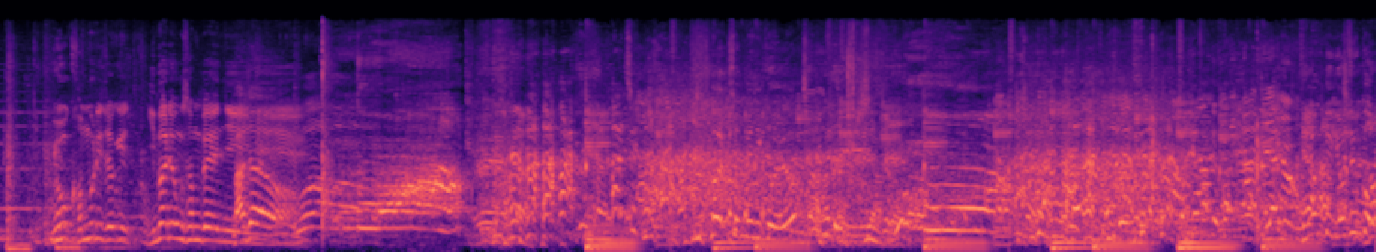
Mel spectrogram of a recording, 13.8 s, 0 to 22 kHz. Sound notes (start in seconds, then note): 3.2 screaming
